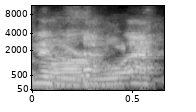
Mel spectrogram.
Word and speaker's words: Barville: Listen, Greg, I talked to your mom the other day about this, and you had way too many syllables when you said Barville. Yeah, you're right. It's Barville. It is Barville.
